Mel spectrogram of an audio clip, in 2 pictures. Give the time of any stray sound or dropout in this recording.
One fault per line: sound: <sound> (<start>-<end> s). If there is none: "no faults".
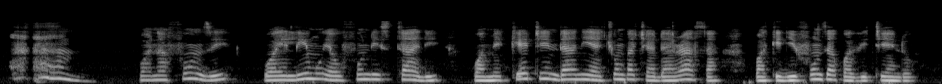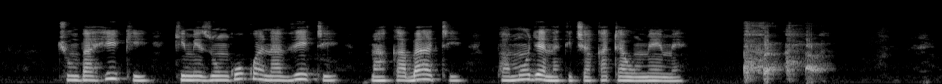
sound: throat clearing (0.1-1.0 s)
sound: cough (16.8-17.8 s)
